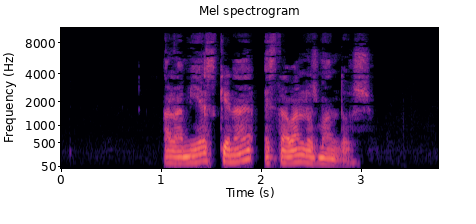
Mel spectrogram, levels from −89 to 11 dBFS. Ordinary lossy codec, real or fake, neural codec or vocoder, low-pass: AAC, 32 kbps; real; none; 9.9 kHz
